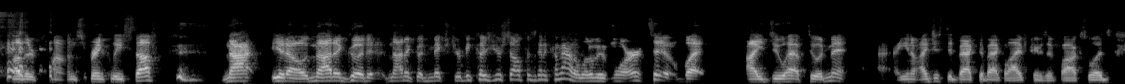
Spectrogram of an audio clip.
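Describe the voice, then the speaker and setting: A loud man with an American accent talks fairly quickly in a fairly high voice with a bright, sharp tone. His pitch swings very widely, and the sound is dry and close with no echo. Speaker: slot machine YouTuber. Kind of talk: casual interview. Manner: animated.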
